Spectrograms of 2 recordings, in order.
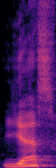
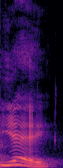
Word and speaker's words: ye: Ye without, yes without the S becomes just ye, ye. Not yay, ye.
